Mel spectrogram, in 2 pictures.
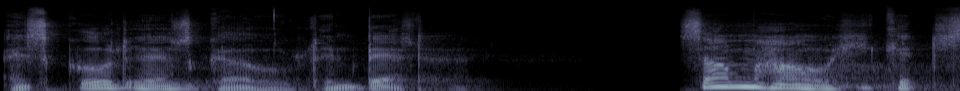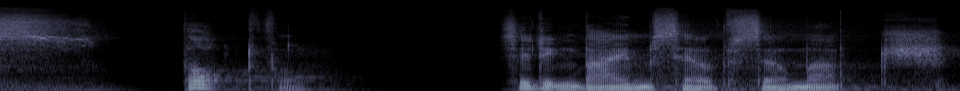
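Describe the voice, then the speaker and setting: Storybook father, played by a male reader: poor, tender, wistful, halting and slow, melodic swings in pitch. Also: sing-song, slightly rough, heavily acted. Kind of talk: audiobook character reading.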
